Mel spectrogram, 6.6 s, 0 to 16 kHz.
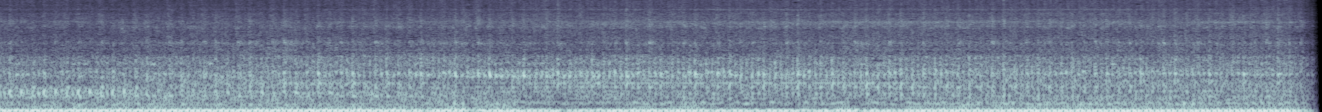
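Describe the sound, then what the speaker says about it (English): A Detroit Diesel Series 60 engine idles in the rear of a 1998 Newell motorhome. The deep, loud, steady rumble carries a low drone with a slight knock and continues without a break, with no voices. "This has a Detroit diesel Series 60 in the back."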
